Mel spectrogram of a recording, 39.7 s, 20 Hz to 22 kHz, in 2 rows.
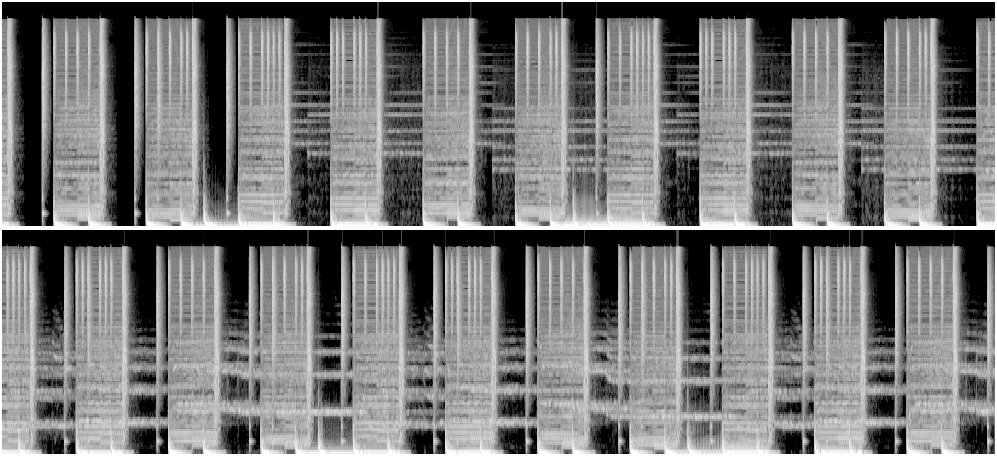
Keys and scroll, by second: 7.4 Return, 27.9 super+t, 31.4 Return, 35.2 super+t.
